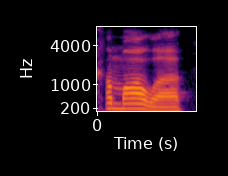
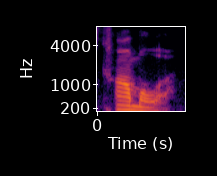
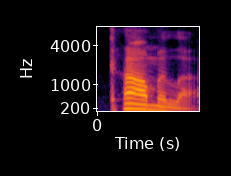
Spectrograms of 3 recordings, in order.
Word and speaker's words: Kamala: of all we gotta get the name the pronunciation right it's not Kamala she's not a wrestler from the 80s it's Kamala Kamala okay there you go there you go no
